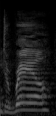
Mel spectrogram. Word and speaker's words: Darrell: My name Darrell. It's spelled like Daryl, but it's pronounced Darrell.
